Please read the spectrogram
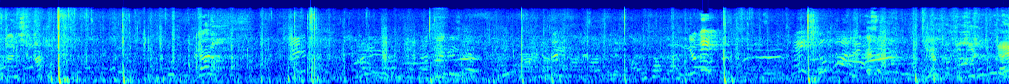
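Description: A football being kicked during play: a handful of sharp thuds, the loudest about a second in, with distant shouting voices of players.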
